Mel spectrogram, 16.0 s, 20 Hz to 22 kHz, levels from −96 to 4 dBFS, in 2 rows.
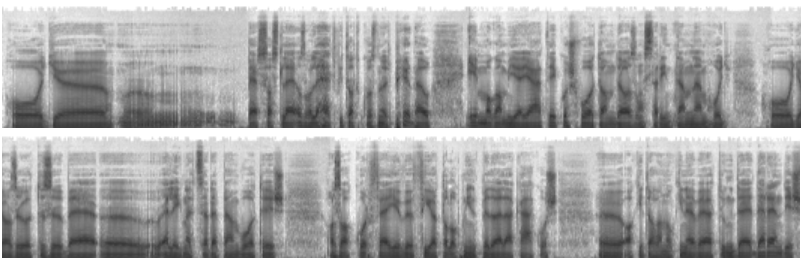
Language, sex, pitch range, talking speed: Hungarian, male, 85-100 Hz, 160 wpm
